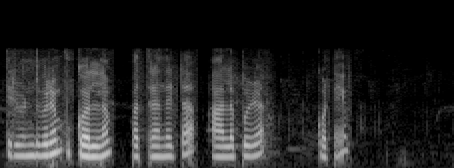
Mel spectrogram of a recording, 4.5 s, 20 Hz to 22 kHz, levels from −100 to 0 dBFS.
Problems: none marked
